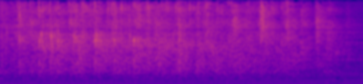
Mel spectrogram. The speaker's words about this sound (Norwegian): Vi gir deg jo en klapp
